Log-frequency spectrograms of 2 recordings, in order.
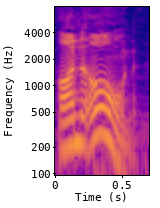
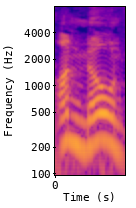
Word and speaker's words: Unown: Apparently, I need to unown unown. Unown A! I've been calling it unknown for so long. I know it's pronounced Gligar, Gligar!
